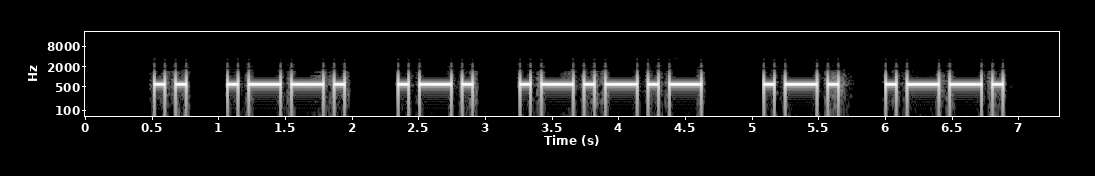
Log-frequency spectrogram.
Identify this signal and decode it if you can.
Morse code, heard as a keyed tone, about 15 wpm, spaced as for 12 wpm, 600 Hz. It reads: IPR.RP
